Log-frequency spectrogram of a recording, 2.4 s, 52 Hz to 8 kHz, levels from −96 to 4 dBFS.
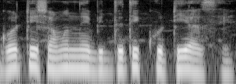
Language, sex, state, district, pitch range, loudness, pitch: Bengali, male, Assam, Hailakandi, 120-135 Hz, -14 LUFS, 130 Hz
